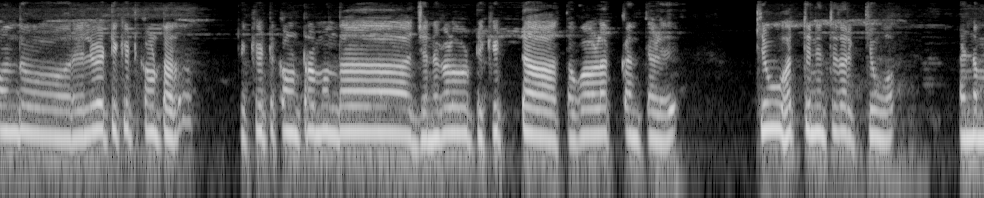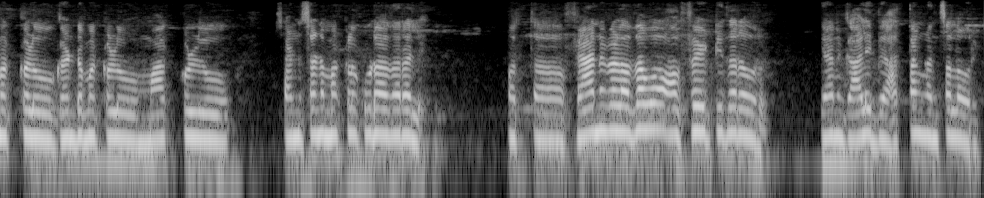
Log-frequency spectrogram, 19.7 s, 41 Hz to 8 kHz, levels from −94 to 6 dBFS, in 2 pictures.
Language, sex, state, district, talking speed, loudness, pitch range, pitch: Kannada, male, Karnataka, Bijapur, 120 wpm, -18 LUFS, 200-235 Hz, 215 Hz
